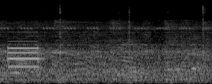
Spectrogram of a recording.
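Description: A short electronic beep: one steady buzzer-like tone lasting about a third of a second just after the start, followed by a low background hubbub.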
